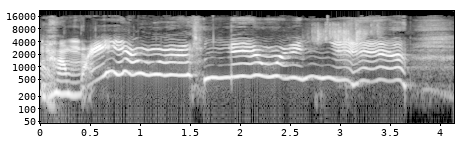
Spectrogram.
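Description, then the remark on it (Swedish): A woman imitates a cat's meow: one loud, drawn-out wavering yowl that rises at the start, briefly breaks midway, then carries on before trailing off. “Så tar hon in och låter som en katt. Mjau.”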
